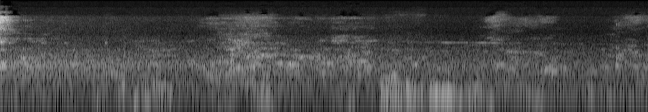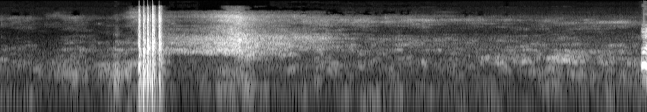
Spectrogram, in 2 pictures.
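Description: A car cruises along the Jagorawi toll road near Sentul and passes a truck, with steady road rumble, a sharp nearby thump and a brief swelling whoosh, while people talk inside.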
